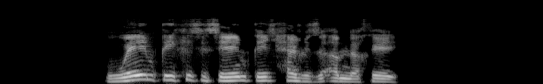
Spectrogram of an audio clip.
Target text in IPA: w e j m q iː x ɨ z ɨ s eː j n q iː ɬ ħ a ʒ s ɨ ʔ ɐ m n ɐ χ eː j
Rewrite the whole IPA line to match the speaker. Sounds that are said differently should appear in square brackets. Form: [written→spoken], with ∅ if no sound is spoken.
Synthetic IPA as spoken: w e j m q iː x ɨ [z→s] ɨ s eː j [n→m] q iː ɬ ħ a ʒ [s→z] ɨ ʔ ɐ m n ɐ χ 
